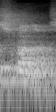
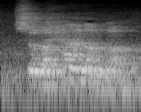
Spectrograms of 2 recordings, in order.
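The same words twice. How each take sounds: First: The phrase is said quickly and rushed. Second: The phrase is said slowly and carefully. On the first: It turns into an insult to God. The speaker calls it wrong. "sebab bila laju" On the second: Glory be to God. The speaker calls it right. "Maha suci Allah"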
